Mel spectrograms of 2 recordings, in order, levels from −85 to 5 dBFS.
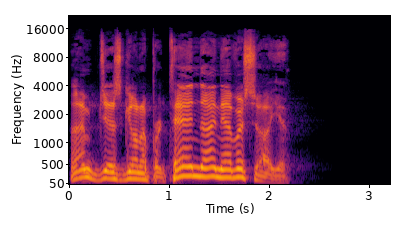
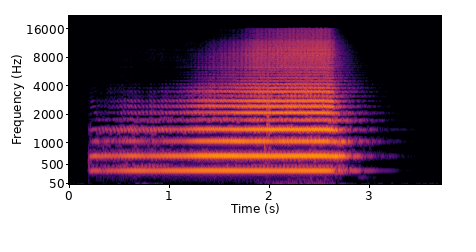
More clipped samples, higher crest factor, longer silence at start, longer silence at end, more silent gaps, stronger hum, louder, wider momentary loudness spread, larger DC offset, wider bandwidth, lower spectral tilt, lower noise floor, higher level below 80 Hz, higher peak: neither; about the same, 16 dB vs 18 dB; second, 0.05 s vs 0.2 s; first, 1.05 s vs 0.8 s; neither; neither; about the same, -15 LUFS vs -15 LUFS; second, 11 LU vs 19 LU; neither; about the same, 16 kHz vs 16.5 kHz; first, -4 dB/octave vs 1 dB/octave; second, -64 dBFS vs -71 dBFS; first, -56 dBFS vs -66 dBFS; about the same, 0 dBFS vs 0 dBFS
